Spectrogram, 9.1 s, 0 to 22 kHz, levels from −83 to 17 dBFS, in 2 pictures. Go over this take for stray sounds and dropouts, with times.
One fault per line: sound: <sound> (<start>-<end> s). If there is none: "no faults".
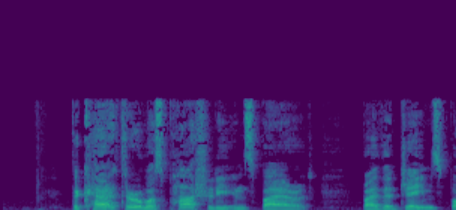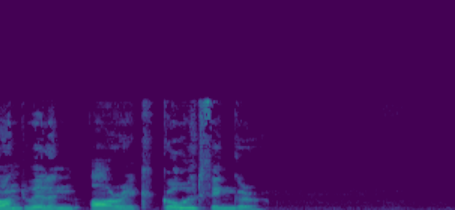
no faults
